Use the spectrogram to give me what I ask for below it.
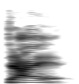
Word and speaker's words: diet: nutrition hygiene diet now as hyene and diet have first syllable emphasis hygiene diet the next four have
